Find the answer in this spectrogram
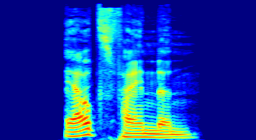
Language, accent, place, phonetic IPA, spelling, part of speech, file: German, Germany, Berlin, [ˈɛɐ̯t͡sˌfaɪ̯ndn̩], Erzfeinden, noun, De-Erzfeinden.ogg
- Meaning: dative plural of Erzfeind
